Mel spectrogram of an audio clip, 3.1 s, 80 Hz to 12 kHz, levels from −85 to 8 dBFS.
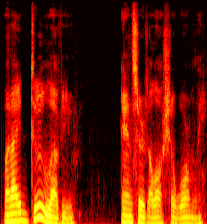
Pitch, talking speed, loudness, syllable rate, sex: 100 Hz, 155 wpm, -15 LUFS, 5.7 syllables/s, male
